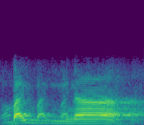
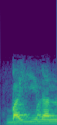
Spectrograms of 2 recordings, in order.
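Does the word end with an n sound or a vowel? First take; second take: vowel; n sound. First: The word ends on a vowel without n. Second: The word ends with an n sound. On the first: The word is read at a stop. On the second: The word is read in running speech.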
